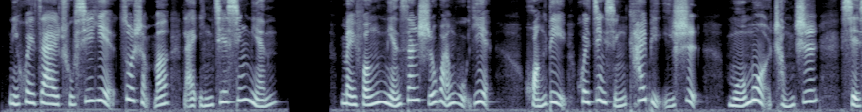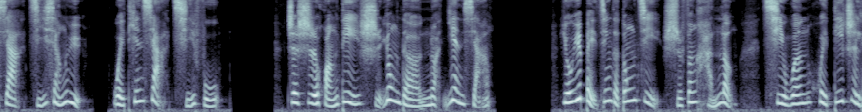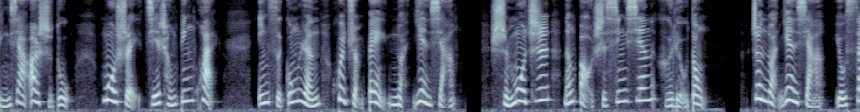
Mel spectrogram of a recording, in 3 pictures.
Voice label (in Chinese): Mandarin VO; audio guide; g2-from-dawn-to-dusk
